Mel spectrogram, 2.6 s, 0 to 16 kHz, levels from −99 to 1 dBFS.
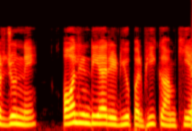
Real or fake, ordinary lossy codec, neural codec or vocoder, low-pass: real; MP3, 64 kbps; none; 7.2 kHz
